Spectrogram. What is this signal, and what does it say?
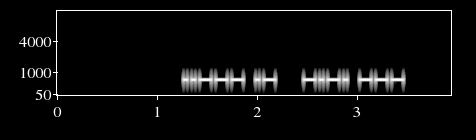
Morse code, heard as a keyed tone, about 30 wpm, 700 Hz. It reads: 2A CO
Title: Field Day Exchanges - 30wpm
